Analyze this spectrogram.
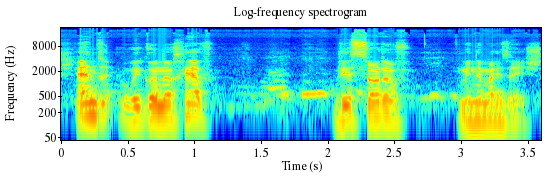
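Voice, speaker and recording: Noticeable background noise sits behind a man with a non-native accent. He talks at a fairly slow pace and medium pitch, with ordinary pitch variation. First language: not English. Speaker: math educator. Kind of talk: lecture. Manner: halting.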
